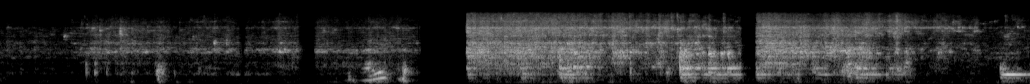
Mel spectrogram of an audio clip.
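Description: Zuiki (taro stems) and green onion sizzling as they are stir-fried in a hot pan, loudest in the second half. The sound cuts out briefly a few times.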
